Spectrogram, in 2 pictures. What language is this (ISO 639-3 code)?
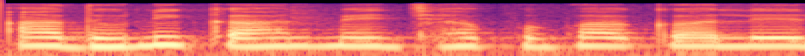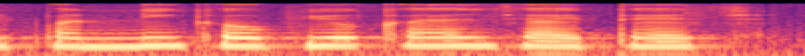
mai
